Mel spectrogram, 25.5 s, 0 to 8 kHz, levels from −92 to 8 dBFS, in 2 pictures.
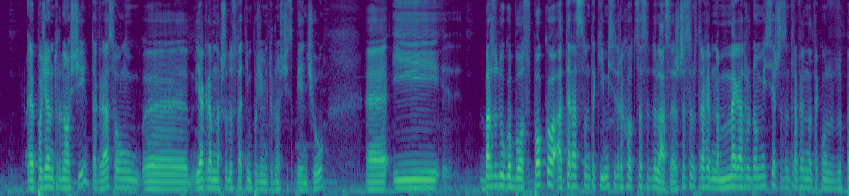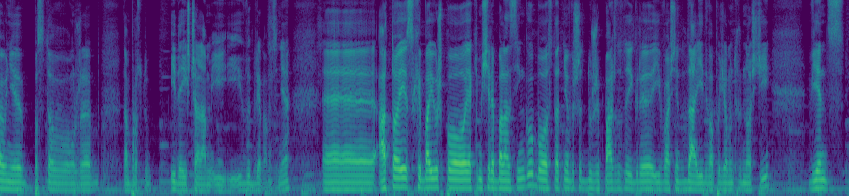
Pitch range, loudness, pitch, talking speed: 105-130 Hz, -28 LUFS, 120 Hz, 180 wpm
